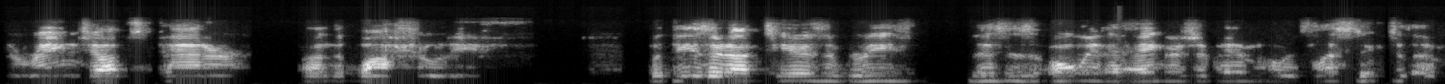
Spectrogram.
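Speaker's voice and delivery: understated poetry reading; poem reading. Acted. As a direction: let the verse drift out softly. Recites short poems.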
